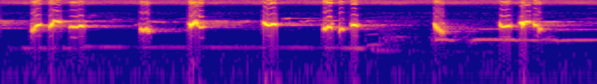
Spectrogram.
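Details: Sooty-headed bulbul in energetic voice, calling a rival: short, bright chirping notes in quick pairs and triplets, some slurred downward, coming in bursts about every third of a second, over a steady high-pitched hiss and a faint low hum.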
